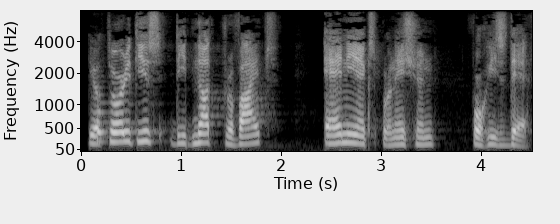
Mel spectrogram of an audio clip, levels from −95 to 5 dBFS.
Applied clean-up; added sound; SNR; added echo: neural mask model DeepFilterNet 3.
